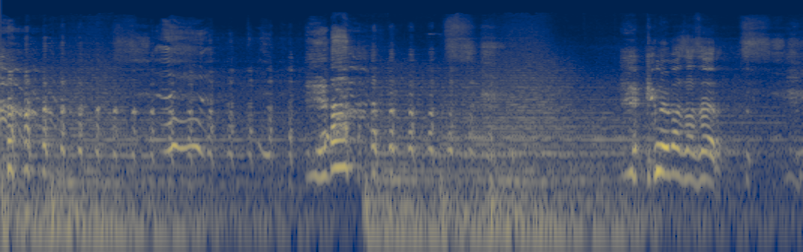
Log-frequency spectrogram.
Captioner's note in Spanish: Sollozos; Carcajadas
